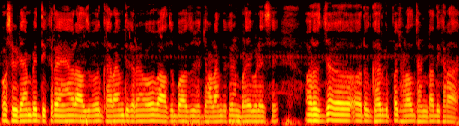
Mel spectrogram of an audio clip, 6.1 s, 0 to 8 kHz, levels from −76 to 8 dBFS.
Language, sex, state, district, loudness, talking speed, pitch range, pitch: Hindi, male, Bihar, Patna, -18 LUFS, 305 wpm, 120-130 Hz, 125 Hz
